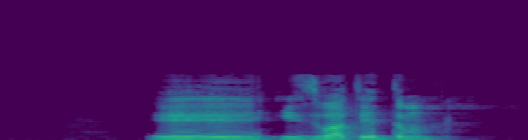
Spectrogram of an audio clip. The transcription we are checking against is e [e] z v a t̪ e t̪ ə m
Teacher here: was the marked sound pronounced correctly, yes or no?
no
